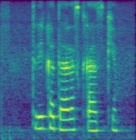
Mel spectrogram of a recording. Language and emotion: Russian, neutral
